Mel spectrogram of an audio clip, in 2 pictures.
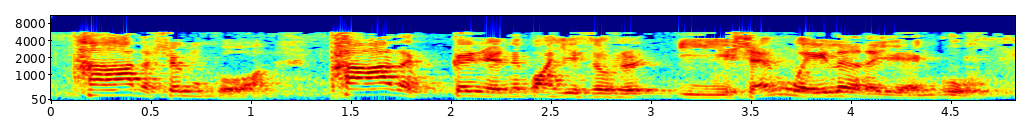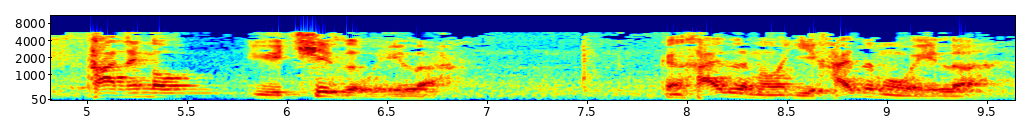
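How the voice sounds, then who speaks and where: Animated male pastor in an echoey church. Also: medium pitch. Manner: animated, rhetorical questions, storytelling. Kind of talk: sermon. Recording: echoey, slightly dull recording with faint noise.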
